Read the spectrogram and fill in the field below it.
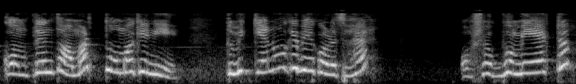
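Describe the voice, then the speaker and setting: A hot-tempered young ex-girlfriend, played by a woman in a comic fan dub. Her very high voice throws out rude threats and insults. A faint hiss runs under it. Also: animated, a little fast. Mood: furious.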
